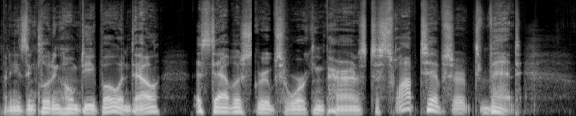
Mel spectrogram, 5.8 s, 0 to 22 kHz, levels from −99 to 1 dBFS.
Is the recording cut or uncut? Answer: cut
